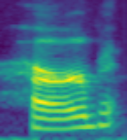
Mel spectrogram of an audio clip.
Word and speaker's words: Herb: It should be herb and not herb. Yeah, except for when it's a name and that it's Herb.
